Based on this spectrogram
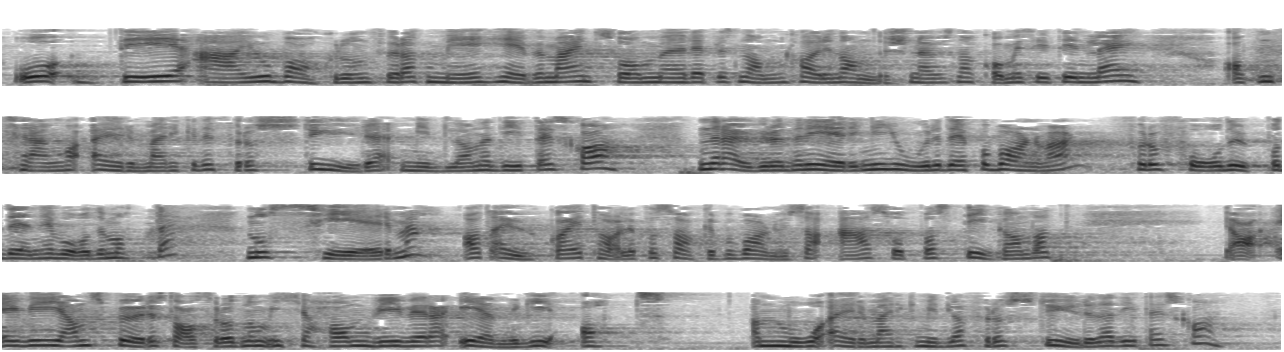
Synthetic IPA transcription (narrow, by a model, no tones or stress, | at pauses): ʔɔd̪ɛæɾjʊbɑːk̚ɡɾʉnn̩fɔɾɑt̪mɛɦeːʋəmæɪnsɔmɾɛpɾəsnt̪ɑnt̪n̩kʰɑːɾɪnɑnd̪əʂn̩ɑɾʋɪsnɑkːɑɔmɪsɪt̪ːɪnlɛɡ | ʔɑ̰t̪̚d̪ɛnt̪ʰɾɛŋːɔ̰ʔɑʏɾmæɾkəd̪ɛfɔɾɔst̪yːɾəmɪd̪lɑnəd̪iːt̪̚d̪æɪskɑl | d̪̥ɛnɾɑʉɡɾʉnːəɾɛjeːɾɪŋənjuːɾəd̪ɛpɔbɑːɳəʋæːɳ | fɔɾɔfoːd̪ɛʉt̪ːpːɔd̪ɛnɪʋoːəd̪ɛmɔt̪ːə | noːseːɾmæɪʔɑt̪ɑ̰ʉkɑɪt̪ʰɑ̰ːlɪəpʰɔsɑːkəɾpɔbɑːɳəhʉːsɑ̰ʔæsɔpʰɑst̪ɪɡɑnd̪əɑt̪ | jɑ̰ːjæɡʋɪlɪjɛnːspøːɾəst̪ɑːt̪sɾoːd̪n̩ɔmɪçːəhɑnʋɪlʋeːɾɑ̰ʔeːnɪɡɪɑt̪ | d̪ɛnmɔːʔɑʏɾəmæɾkəmɪd̪lɑfɔɾɔst̪yːɾəd̪æɪd̪iːt̪d̪æɪskɑ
